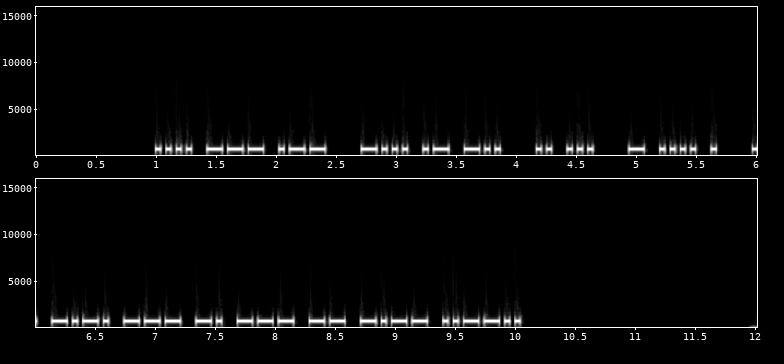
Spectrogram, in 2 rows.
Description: Morse code, heard as a keyed tone, about 27 wpm, 700 Hz. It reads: HOW BAD IS THE ECONOMY?
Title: Sentences from Top 1000 Words - Review Part 3 - 28wpm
